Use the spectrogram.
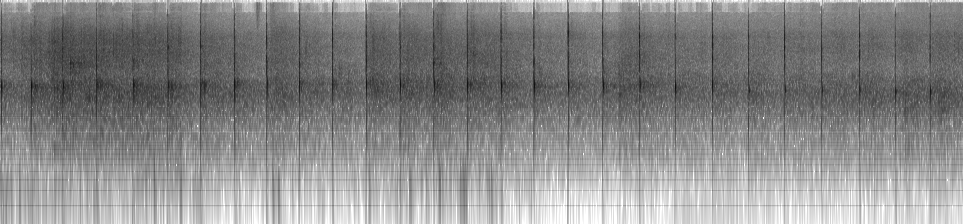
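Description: A church congregation claps in a steady, even rhythm, sharp claps falling roughly twice a second for the whole stretch, with no talk over them.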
